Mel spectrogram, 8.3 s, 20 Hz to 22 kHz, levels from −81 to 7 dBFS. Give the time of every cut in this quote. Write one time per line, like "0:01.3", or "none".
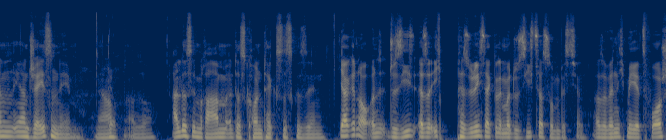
0:02.0
0:04.1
